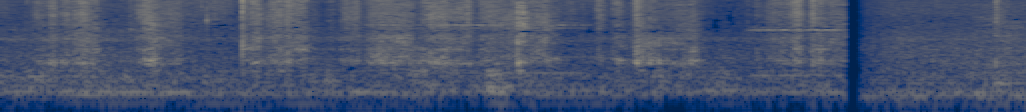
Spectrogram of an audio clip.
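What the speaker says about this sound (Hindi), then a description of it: "अच्छी तरह से गुड़ और दूध को मिक्स करके" Jaggery and cold milk are stirred together into a smooth paste for a Bengali doodh puli dessert, giving a steady close-up scraping and rubbing of a spoon against the vessel, with a few sharper knocks and no talking.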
